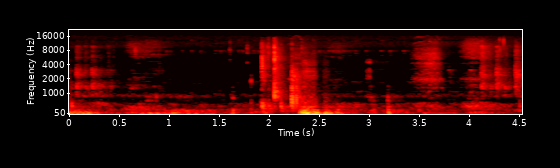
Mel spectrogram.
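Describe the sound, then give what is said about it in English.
A pair of dice is thrown, landing on double sixes, with a brief burst of hard clattering clicks midway through as they tumble and settle, moderately loud, with quiet background otherwise. “I ask the dice, does Brittany like wine? And I throw it.”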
